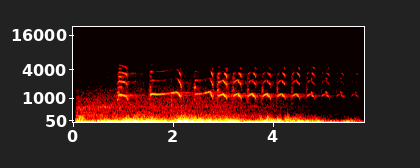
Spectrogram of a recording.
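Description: A bird calling over and over: a few separate calls, then a quickening run of short, pitched calls, about three a second, that fade out near the end, over a low rumble.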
